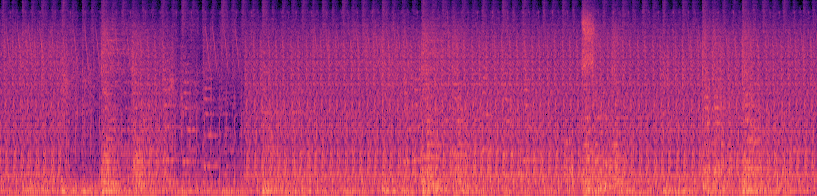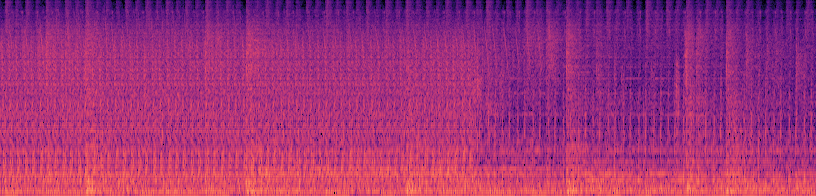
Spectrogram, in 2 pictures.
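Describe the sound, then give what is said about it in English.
Rapid gunfire rattles through a shooter video game, dense bursts and machine-gun-like streams of shots running almost without pause, loud and sharp, with occasional heavier crashes and no voices over it. “Get him? Yep. Oh, I just shot myself, really?”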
